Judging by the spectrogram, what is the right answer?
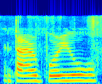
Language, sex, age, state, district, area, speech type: Assamese, female, 18-30, Assam, Sivasagar, rural, spontaneous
